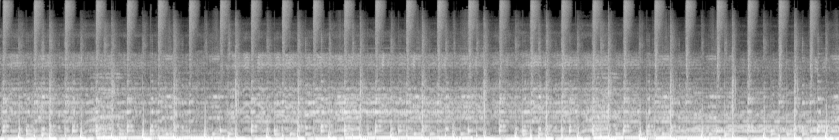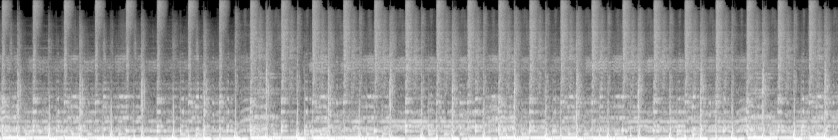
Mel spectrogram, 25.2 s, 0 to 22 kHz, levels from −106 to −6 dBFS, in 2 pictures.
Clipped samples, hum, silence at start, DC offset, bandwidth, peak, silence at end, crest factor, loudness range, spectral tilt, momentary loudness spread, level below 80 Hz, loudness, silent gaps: 0.2%; none; 0 s; under 0.1%; over 20 kHz; 0 dBFS; 0 s; 8 dB; 1 LU; -5.5 dB/octave; 2 LU; -8 dBFS; -12 LUFS; none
